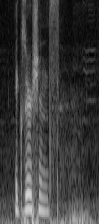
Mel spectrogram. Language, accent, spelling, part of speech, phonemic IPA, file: English, US, exertions, noun, /əɡˈzɝʃən/, En-us-exertions.ogg
- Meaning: plural of exertion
